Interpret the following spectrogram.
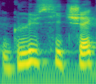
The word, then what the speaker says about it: GluciCheck: Je vais vous demander de télécharger une application qui s'appelle GluciCheck. C'est une application gratuite sur votre smartphone. Donc ça s'écrit G-L-U-C-I espace check, comme en anglais check.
